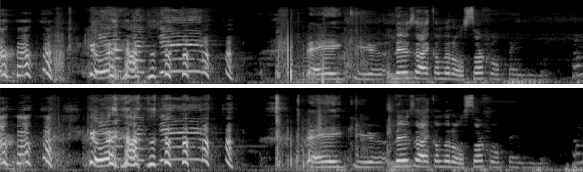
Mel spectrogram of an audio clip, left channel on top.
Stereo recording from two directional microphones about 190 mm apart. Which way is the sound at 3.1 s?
60° right (ahead or behind).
